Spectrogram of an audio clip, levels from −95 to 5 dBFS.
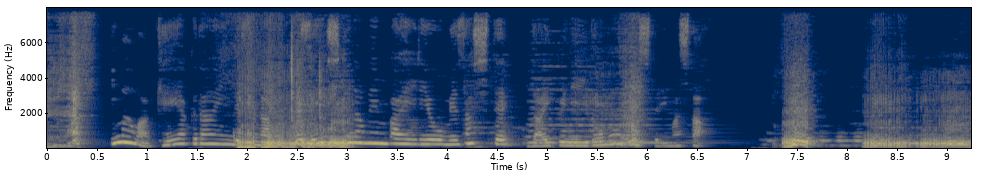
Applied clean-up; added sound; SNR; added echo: classical method WPE with log-MMSE.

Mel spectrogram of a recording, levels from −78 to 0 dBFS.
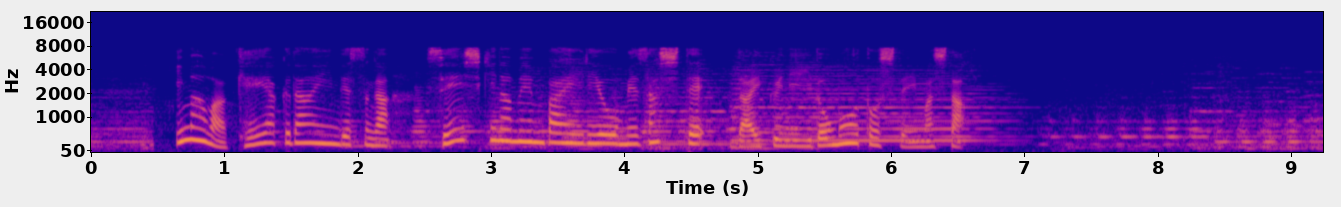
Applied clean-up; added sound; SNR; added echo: none; none; none; none.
